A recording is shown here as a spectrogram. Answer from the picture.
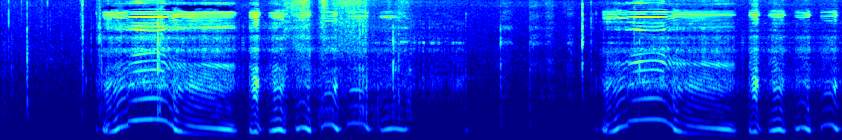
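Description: Sound effect from a green plastic toy coin bank, set off by coins dropped into it. It plays twice: each time a faint click, then one long call that rises and falls, then four or five short bouncing notes.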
